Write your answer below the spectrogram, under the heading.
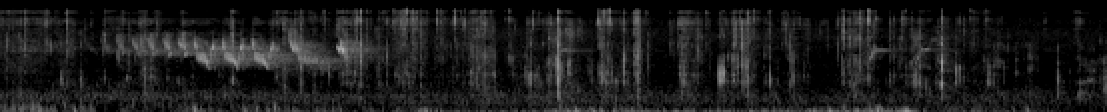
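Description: A puppy playing on grass: scuffling and mouthing sounds over a low rumble, with a quick run of high chirping calls about a second in and short high calls later. A loud thump near the end.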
